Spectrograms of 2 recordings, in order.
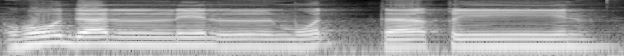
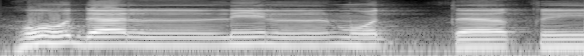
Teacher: Cara membacanya idgham itu yaitu memasukkan, sedangkan bila gunnah tanpa disertai dengan gunnah. Maka tanwin dia akan dimasukkan kepada huruf lam, tapi tidak boleh ditahan, tidak boleh hudal, akan tetapi hanya idgham saja, dan dia termasuk idgham kamil yang sempurna. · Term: idgham bila gunnah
